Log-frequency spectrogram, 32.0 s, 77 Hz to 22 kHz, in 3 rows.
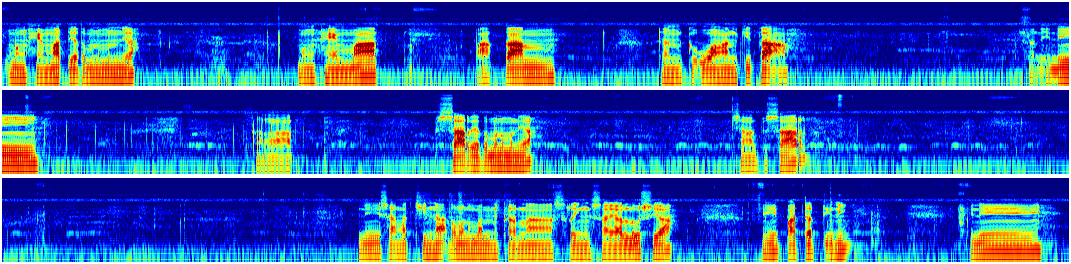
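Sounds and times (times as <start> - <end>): high-pitched insect chirring: 0.1 - 29.5.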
